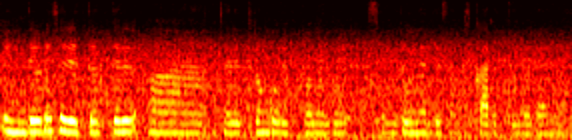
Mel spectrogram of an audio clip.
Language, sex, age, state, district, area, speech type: Malayalam, female, 18-30, Kerala, Kozhikode, rural, spontaneous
